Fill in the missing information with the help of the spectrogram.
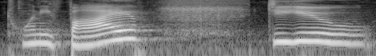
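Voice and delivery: put-on slow, drawn-out childish amazement; amazed kid. Little kid asking an adult, slow amazed. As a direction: gasp at how old that sounds.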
